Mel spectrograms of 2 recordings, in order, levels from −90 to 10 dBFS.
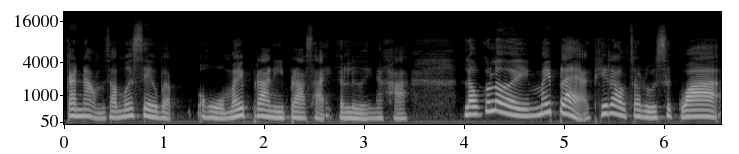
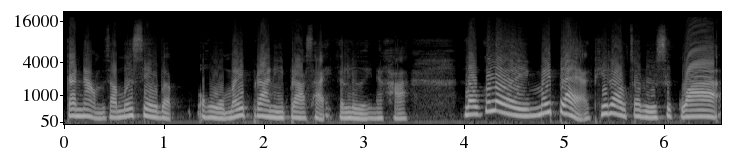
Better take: first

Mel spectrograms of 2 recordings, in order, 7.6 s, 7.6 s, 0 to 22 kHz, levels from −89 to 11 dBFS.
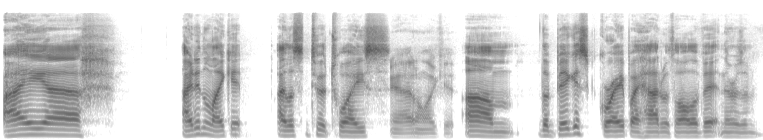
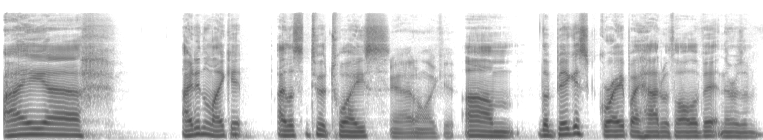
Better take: second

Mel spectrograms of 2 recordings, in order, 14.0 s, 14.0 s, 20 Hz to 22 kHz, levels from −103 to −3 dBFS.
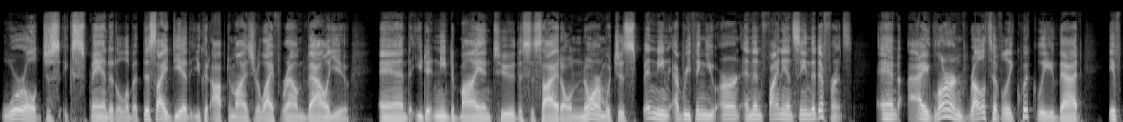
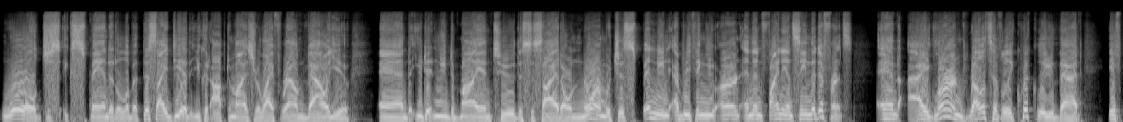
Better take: first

